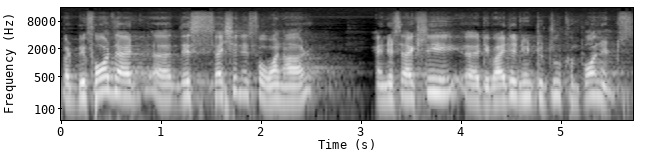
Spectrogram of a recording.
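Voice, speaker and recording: The man's voice is pitched high, and its pitch moves in an ordinary way. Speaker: panel moderator. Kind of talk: panel introduction. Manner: standing while speaking.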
